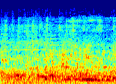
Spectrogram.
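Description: Indistinct chatter of people talking, with no words that can be made out.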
